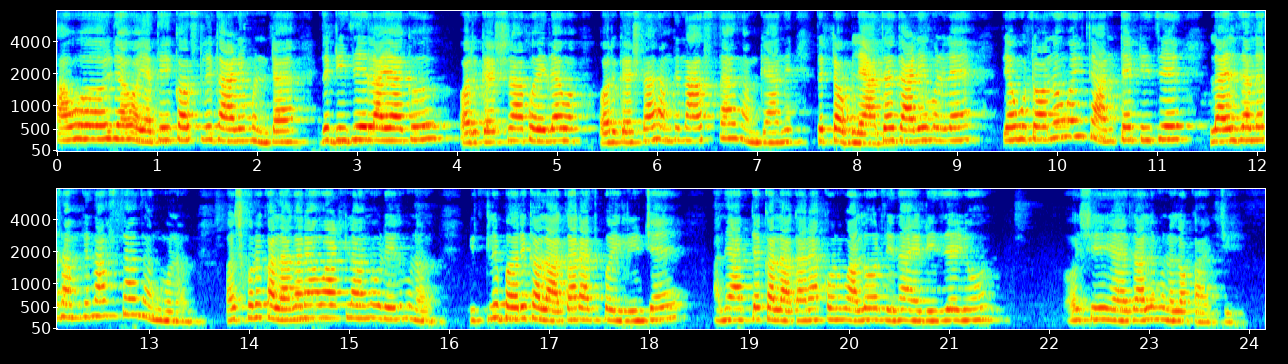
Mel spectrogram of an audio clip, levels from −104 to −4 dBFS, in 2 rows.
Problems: none marked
